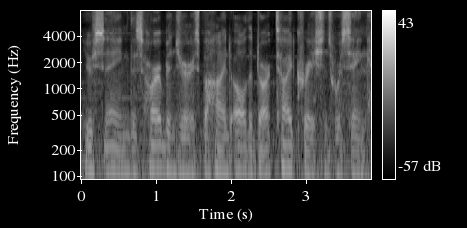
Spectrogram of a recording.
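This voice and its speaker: An actor playing a serious, suspicious young warrior in a video game, stern and probing. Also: male voice, deep voice, flat delivery, normal speed, over music. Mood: wary, questioning. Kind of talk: scripted video game voice acting.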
